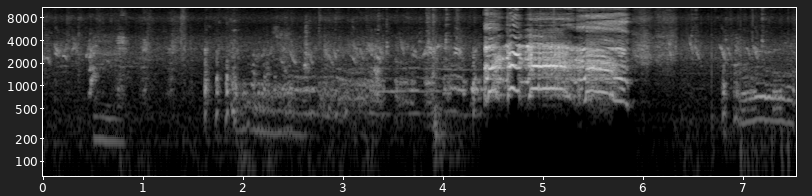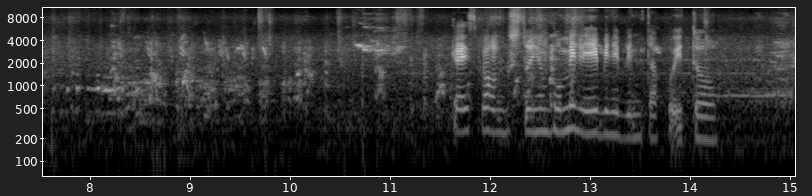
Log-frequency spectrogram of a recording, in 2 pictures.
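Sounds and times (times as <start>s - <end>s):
fowl clucking: 0.0s - 13.0s, 14.1s - 15.0s
rooster crowing: 4.3s - 5.9s.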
